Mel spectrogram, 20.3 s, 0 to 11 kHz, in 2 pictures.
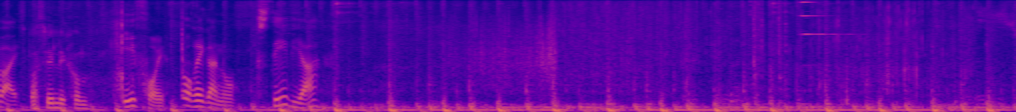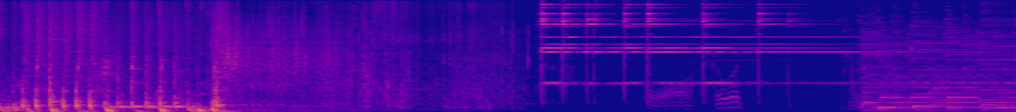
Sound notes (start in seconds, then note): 4.2 Rhythmische Musik; 15.5 Glockenläuten; 18.7 Sanfte Musik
